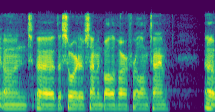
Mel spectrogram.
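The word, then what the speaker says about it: Simón Bolívar: south like I did, you'll pronounce his name Simon Bolivar. uh my roommate whose parents were from South America um was my roommate 10 years ago uh would pronounce it the correct way uh Simon Boliv.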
